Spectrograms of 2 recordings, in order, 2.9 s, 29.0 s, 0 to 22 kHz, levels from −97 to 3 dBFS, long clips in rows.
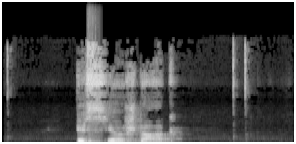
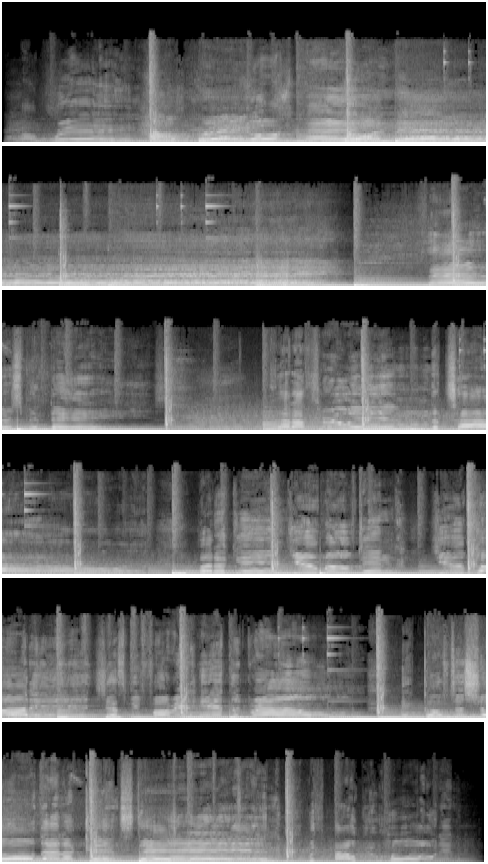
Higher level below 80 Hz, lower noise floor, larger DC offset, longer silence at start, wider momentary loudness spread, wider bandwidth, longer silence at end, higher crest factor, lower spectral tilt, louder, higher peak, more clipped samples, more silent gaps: second, -66 dBFS vs -22 dBFS; first, -64 dBFS vs -40 dBFS; neither; first, 0.75 s vs 0.15 s; first, 21 LU vs 11 LU; first, over 20 kHz vs 17.5 kHz; first, 0.45 s vs 0.2 s; about the same, 18 dB vs 16 dB; second, 1 dB/octave vs -5 dB/octave; first, -12 LUFS vs -17 LUFS; about the same, 0 dBFS vs 0 dBFS; first, 0.2% vs under 0.1%; neither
